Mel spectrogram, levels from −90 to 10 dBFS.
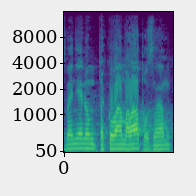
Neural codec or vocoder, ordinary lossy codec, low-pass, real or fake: none; AAC, 48 kbps; 14.4 kHz; real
